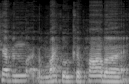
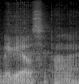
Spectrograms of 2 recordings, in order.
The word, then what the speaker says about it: Miguel Zapata: Shout out to Ryan Valentino and Mike Zeiss, Michael Capata, and Kevin Powers. I'm sorry, I pronounced your name really wrong. Miguel Zapata.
